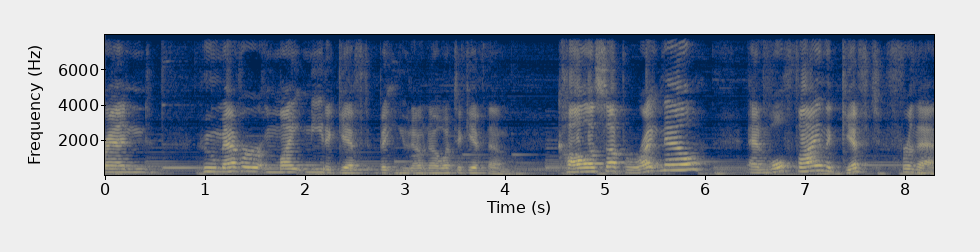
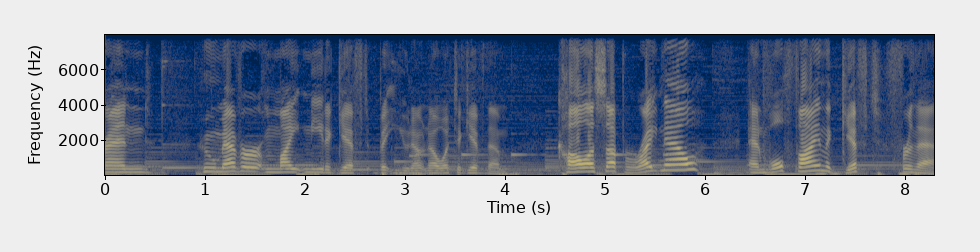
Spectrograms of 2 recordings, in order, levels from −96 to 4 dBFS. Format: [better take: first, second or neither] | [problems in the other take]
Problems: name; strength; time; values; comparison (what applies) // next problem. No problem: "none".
second | room echo; dies away in 0.3 s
